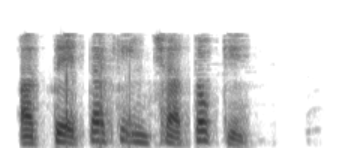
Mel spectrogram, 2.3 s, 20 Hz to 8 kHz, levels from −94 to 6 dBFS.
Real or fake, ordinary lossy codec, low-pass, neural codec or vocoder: fake; AAC, 16 kbps; 7.2 kHz; vocoder, 44.1 kHz, 128 mel bands every 512 samples, BigVGAN v2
